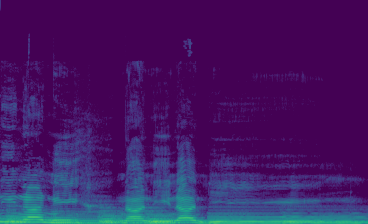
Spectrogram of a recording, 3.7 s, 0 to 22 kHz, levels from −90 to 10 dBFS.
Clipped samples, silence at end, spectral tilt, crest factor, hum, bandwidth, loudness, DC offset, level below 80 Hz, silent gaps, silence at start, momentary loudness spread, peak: under 0.1%; 0 s; -8.5 dB/octave; 14 dB; none; 8.6 kHz; -24 LUFS; under 0.1%; -62 dBFS; none; 0 s; 6 LU; -10 dBFS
